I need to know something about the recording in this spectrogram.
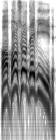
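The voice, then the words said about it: Put-on French accent. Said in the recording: “I'm going to start speaking in a French accent from now on so you can tell.”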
